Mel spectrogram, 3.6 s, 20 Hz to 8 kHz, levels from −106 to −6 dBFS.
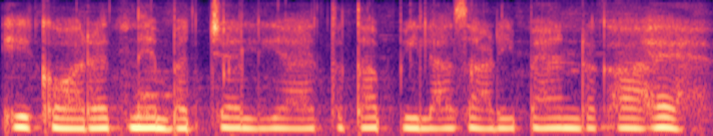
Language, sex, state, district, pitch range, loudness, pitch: Hindi, female, Uttar Pradesh, Lucknow, 210-220 Hz, -17 LUFS, 215 Hz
